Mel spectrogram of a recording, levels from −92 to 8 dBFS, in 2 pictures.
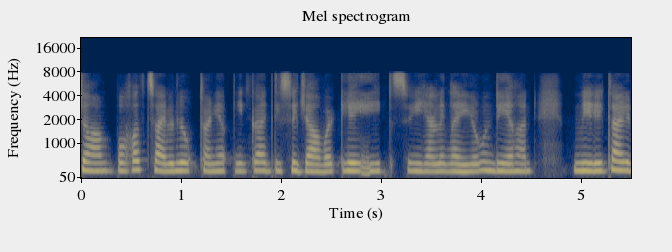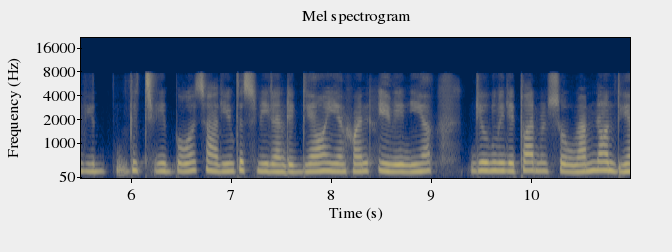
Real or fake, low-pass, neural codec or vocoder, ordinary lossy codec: fake; none; codec, 16 kHz, 0.5 kbps, FreqCodec, larger model; none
